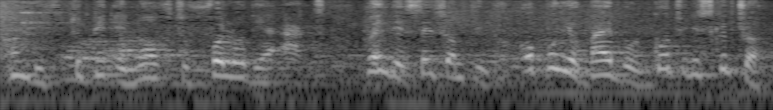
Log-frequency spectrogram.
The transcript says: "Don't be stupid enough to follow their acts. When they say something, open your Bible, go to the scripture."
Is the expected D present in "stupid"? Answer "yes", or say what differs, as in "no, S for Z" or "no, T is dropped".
yes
